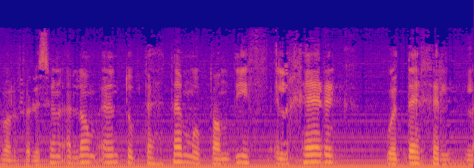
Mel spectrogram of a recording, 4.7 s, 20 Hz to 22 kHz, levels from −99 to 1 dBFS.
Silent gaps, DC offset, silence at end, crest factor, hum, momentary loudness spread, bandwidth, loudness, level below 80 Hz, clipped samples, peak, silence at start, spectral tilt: none; under 0.1%; 0 s; 20 dB; 50 Hz at -35 dBFS; 7 LU; 11 kHz; -29 LUFS; -36 dBFS; under 0.1%; -8 dBFS; 0 s; -5.5 dB/octave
